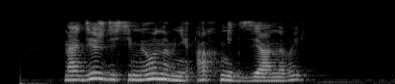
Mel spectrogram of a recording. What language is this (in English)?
Russian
